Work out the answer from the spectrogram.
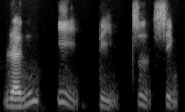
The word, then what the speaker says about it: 仁义礼智信: I put the pronunciation, 2 is the second tone, 4 is the fourth tone. So 仁义礼智信.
